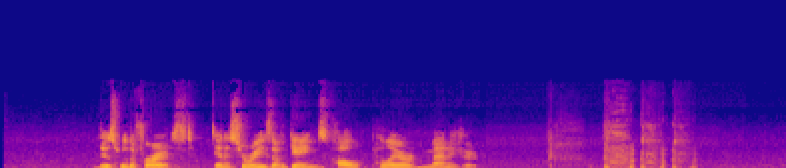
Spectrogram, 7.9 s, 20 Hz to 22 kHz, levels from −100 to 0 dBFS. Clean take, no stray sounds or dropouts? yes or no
no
